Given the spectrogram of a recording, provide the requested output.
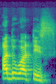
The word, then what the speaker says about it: advertise: और ये वाला जो सिलेबल होता है इसका TIS, इसको पढ़ते टिस. यहाँ पे जो एस होता है उसको जेड नहीं प्रोनाउंस करते. एड. तो क्या पढ़ेंगे इसे? अडवर्टिस.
